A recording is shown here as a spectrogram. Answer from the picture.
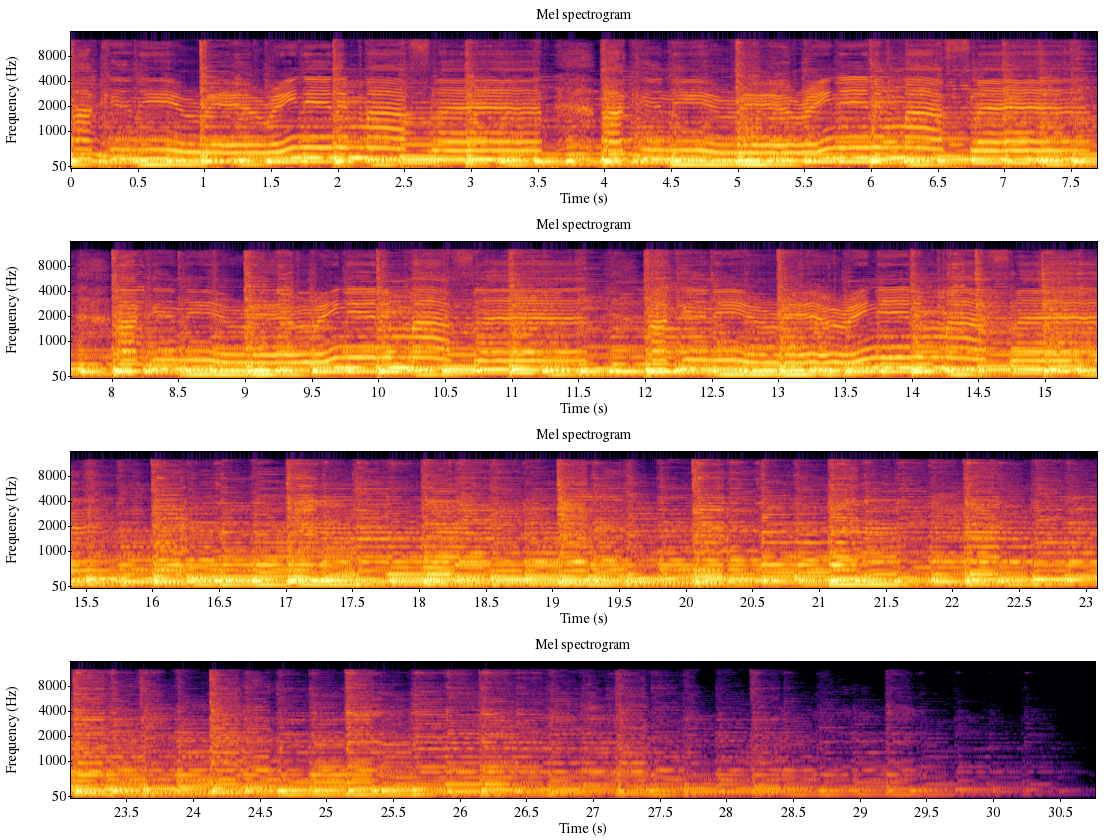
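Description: Strummed acoustic guitar playing the instrumental ending of a singer-songwriter's song, with a wavering melody line over the chords for roughly the first half. The music fades out over the last several seconds.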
